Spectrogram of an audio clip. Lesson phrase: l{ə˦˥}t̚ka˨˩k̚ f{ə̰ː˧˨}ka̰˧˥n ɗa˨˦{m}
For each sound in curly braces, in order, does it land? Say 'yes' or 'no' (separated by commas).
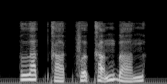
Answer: no, yes, no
